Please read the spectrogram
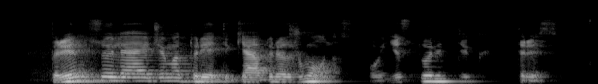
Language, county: Lithuanian, Vilnius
